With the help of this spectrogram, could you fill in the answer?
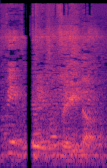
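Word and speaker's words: valour: synonym বলতো ভি দিয়ে ভেইলার ভেইলার বলো কি ভেইলার ভেলার বলবা না কি ভেইলার বলতো একিউরেটের অপোজিট কি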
